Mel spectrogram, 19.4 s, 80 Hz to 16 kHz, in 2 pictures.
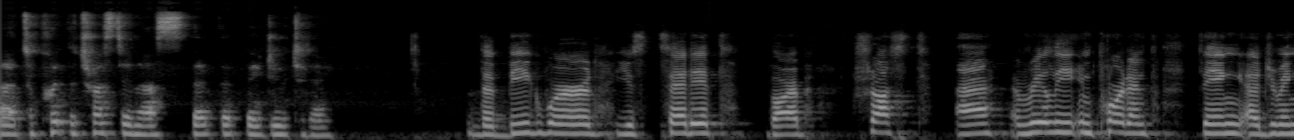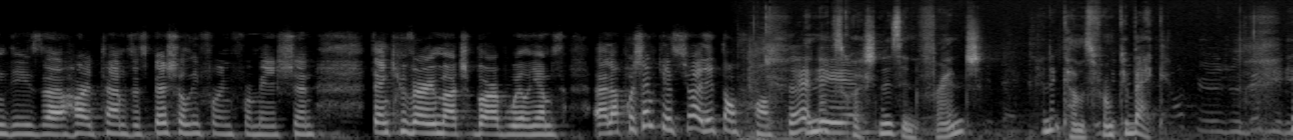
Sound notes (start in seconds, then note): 14.1 speaking French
